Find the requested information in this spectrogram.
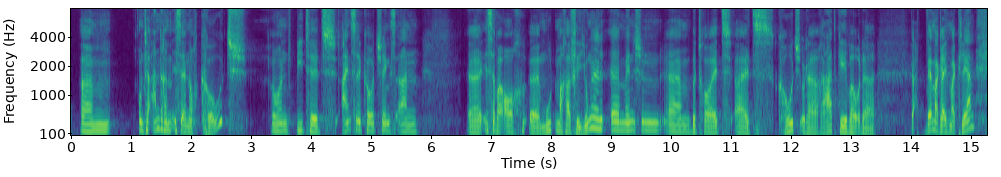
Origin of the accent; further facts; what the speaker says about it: Cologne, North Rhine-Westphalia, Germany; Wir als Kölner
